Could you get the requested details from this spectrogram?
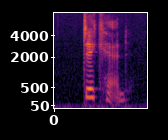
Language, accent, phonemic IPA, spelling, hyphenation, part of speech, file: English, US, /ˈdɪkˌ(h)ɛd/, dickhead, dick‧head, noun, En-us-dickhead.ogg
- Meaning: 1. The glans penis 2. A jerk; a mean or rude person 3. A stupid or useless person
